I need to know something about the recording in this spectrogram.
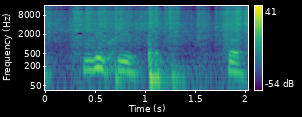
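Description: A sheet of aluminium foil being pulled out and handled, crinkling and rustling, mostly in the second half.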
